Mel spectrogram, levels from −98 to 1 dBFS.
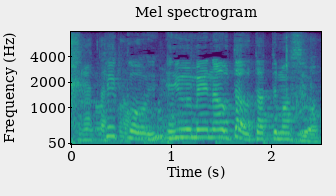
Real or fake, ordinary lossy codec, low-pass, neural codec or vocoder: real; none; none; none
